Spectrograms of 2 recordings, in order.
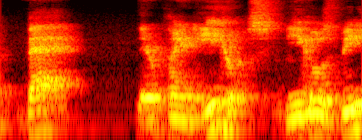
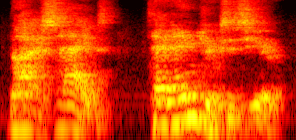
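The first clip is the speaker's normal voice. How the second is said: excited news; 6 semitones higher than usual. Retold or imitated. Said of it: "he goes".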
